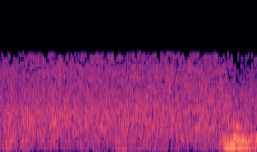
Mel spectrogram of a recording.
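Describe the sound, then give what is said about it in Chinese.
An audience at a talk in Malaysia applauds steadily, the many hands merging into a dense, hissing wash of clapping that holds an even loudness for about three seconds and swells slightly near the end. “台长鼓掌吧。”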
